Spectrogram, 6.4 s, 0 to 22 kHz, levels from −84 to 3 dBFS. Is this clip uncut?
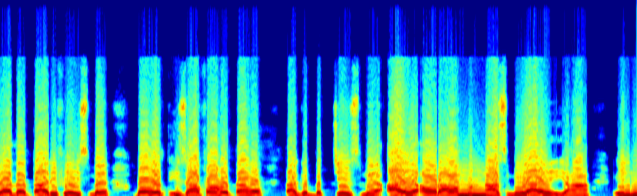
yes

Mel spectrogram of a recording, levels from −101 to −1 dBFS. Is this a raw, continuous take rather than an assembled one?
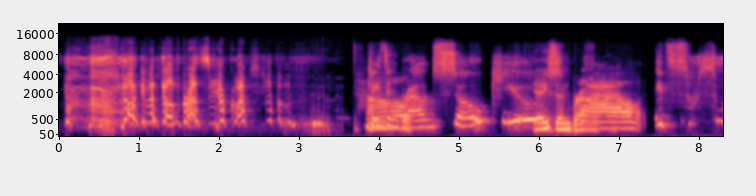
no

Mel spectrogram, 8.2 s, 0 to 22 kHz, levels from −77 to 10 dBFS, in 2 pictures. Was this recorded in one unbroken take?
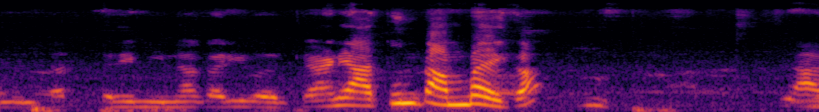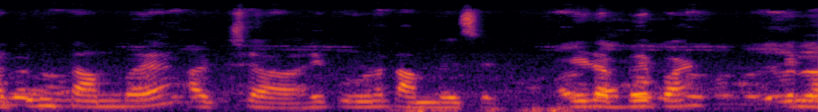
yes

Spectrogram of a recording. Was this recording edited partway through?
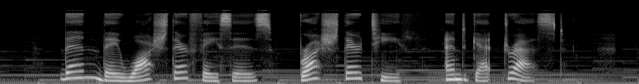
yes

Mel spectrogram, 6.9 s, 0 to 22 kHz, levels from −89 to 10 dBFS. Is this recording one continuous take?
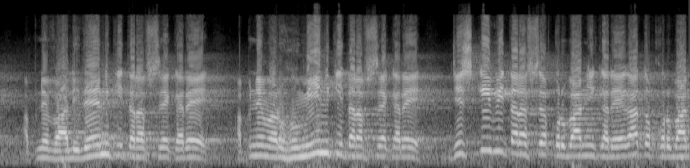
yes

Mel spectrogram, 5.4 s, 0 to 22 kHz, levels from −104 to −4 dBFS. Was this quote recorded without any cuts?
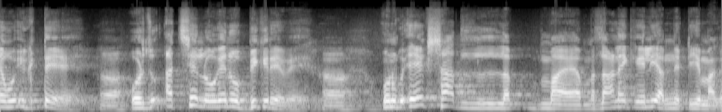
yes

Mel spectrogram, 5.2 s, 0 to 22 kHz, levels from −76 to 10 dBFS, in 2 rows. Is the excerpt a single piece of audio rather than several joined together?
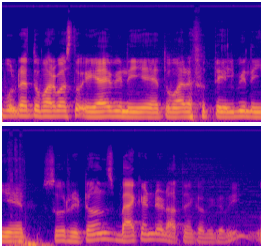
no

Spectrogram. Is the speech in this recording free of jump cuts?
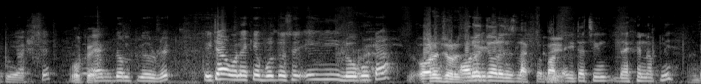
yes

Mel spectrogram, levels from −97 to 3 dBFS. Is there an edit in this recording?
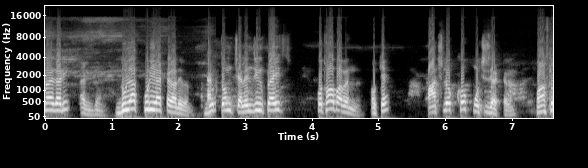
yes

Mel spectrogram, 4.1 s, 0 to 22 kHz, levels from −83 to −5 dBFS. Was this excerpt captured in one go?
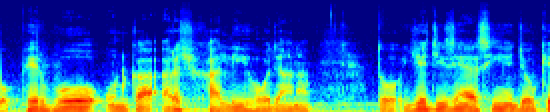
yes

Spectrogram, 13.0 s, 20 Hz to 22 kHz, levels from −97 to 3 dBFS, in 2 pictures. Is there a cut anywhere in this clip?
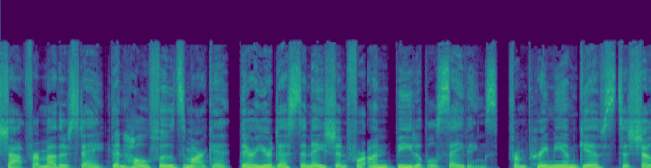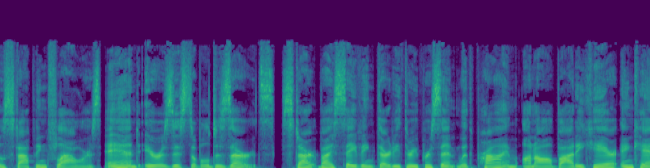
no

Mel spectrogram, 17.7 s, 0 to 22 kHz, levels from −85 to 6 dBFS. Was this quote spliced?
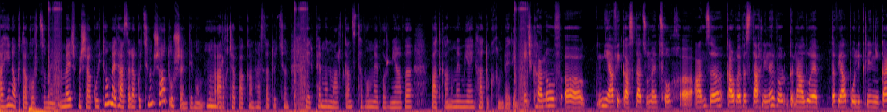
yes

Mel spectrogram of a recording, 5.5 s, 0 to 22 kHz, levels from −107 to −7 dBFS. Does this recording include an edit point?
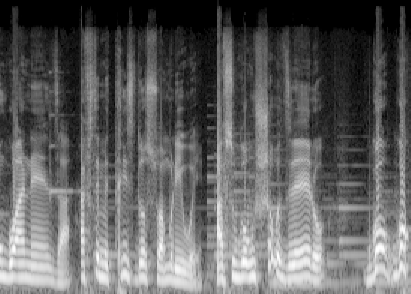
yes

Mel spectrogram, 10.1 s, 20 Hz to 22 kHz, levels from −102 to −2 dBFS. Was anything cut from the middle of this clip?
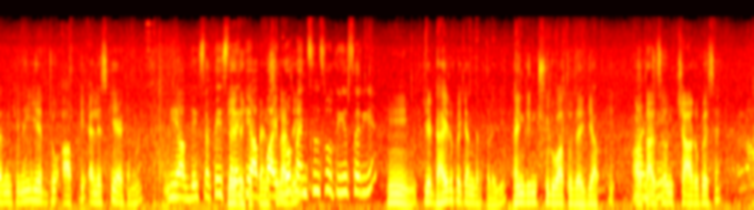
yes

